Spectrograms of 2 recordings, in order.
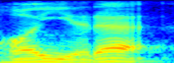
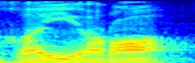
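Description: First: The r sound is light and thin. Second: The r sound is heavy and full-mouthed. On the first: The speaker calls it right. "رقق الراء" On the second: The speaker calls it wrong. "أنت لم ترقق الراء، قلت غير"

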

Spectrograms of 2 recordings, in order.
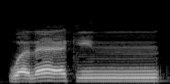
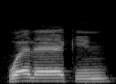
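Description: First: The final n is held with a nasal hum. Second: The final n is short with no nasal hum. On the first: "حفص لما يقف على النون هتبقى بغنة لأن عنده النون مشددة" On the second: "هتبقى النون مخففة بس ما فيش غنة"

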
